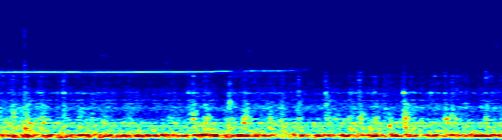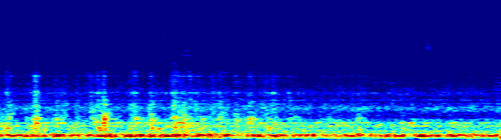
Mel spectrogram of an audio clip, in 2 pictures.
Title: Bosch - Very strange noises + unbalanced spin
